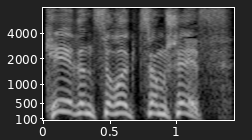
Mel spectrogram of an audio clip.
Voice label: Speech Pilots Fighter Land, DE; World Of Warships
